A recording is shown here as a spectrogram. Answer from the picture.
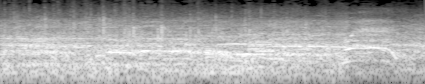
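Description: Football crowd in a stadium stand: many fans' voices shouting and calling out at once, a steady loud din.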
